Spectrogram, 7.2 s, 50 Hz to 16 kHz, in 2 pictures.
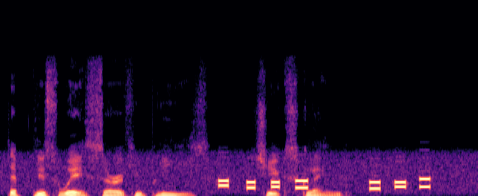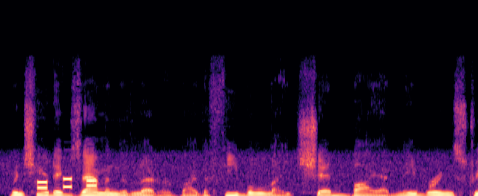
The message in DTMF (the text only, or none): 0475 179 490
